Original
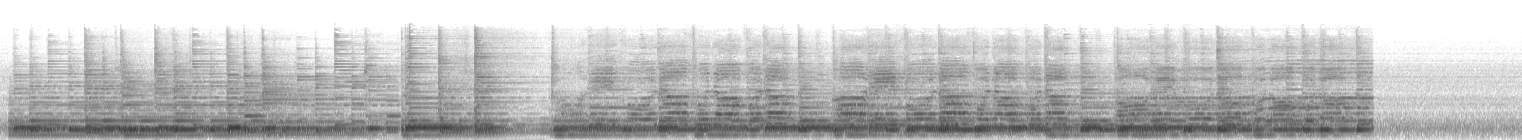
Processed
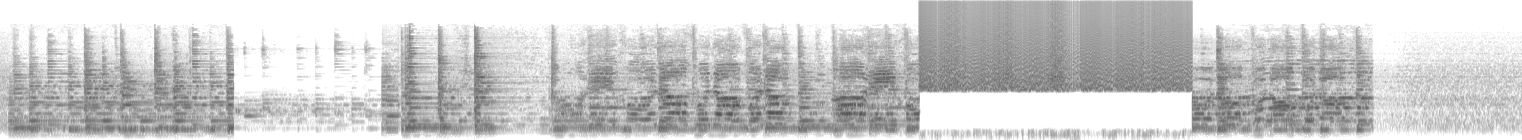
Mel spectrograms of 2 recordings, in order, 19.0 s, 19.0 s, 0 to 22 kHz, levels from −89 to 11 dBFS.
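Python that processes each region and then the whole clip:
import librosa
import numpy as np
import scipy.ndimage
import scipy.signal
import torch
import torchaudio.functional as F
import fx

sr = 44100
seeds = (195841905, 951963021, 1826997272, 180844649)

y = fx.chain(x, sr, fx.peak_eq(hz=3900.0, db=-5.0, octaves=2.5),
    fx.clip_hard(threshold_db=-13.5),
    fx.double_bandpass(hz=2100.0, octaves=3.0), at=(2.91, 4.77))
y = fx.chain(y, sr, fx.peak_eq(hz=98.0, db=9.0, octaves=0.32),
    fx.schmitt(flips_db=-29.0),
    fx.brickwall_bandstop(low_hz=160.0, high_hz=1700.0), at=(11.48, 14.9))
y = fx.dereverb_blind(y, sr, rt60_s=1.2)
y = scipy.signal.sosfilt(scipy.signal.butter(2, 920.0, 'highpass', fs=sr, output='sos'), y)
y = F.gain(torch.from_numpy(y), 8.0).numpy()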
